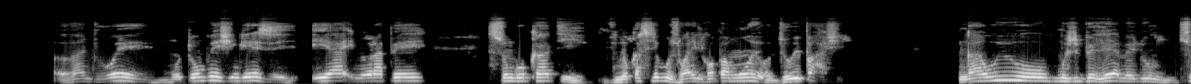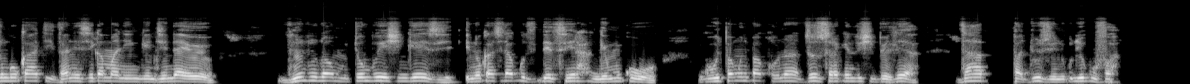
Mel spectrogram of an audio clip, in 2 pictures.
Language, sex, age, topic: Ndau, male, 50+, health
